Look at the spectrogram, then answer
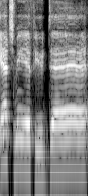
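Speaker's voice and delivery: very slow, drawn-out delivery.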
